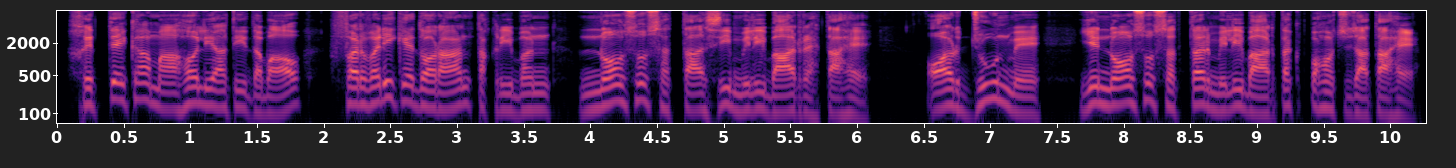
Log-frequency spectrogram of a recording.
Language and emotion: Urdu, neutral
